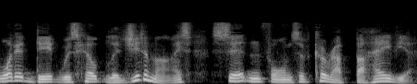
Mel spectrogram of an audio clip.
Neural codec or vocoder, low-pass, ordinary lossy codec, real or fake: codec, 16 kHz, 1.1 kbps, Voila-Tokenizer; 7.2 kHz; MP3, 32 kbps; fake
